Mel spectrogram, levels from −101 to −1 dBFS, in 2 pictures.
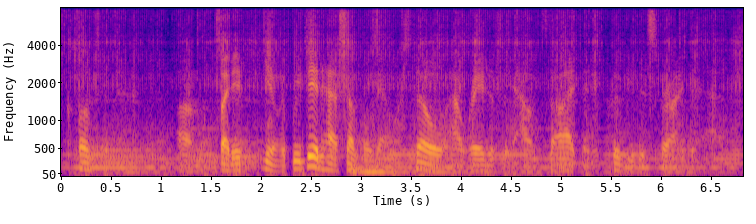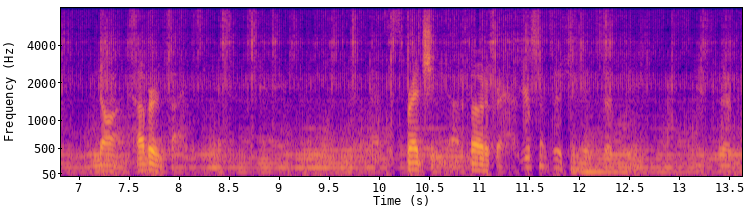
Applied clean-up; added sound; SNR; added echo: neural mask model RNNoise.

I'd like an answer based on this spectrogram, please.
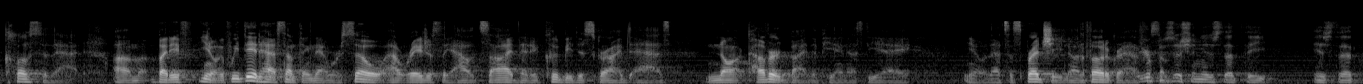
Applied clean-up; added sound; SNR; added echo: none; none; none; none.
